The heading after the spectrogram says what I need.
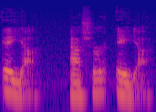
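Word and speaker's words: אֶהְיֶה אֲשֶׁר אֶהְיֶה: pronunciation is what's interesting here here you would pronounce that as Aya Asher Aya and notice how you see the father's name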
